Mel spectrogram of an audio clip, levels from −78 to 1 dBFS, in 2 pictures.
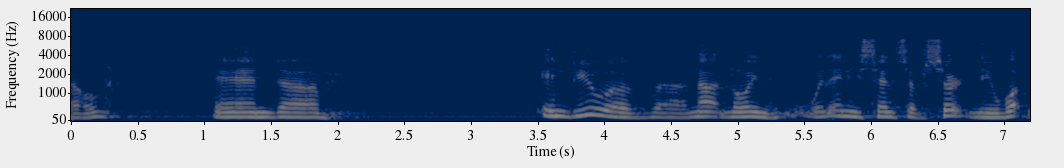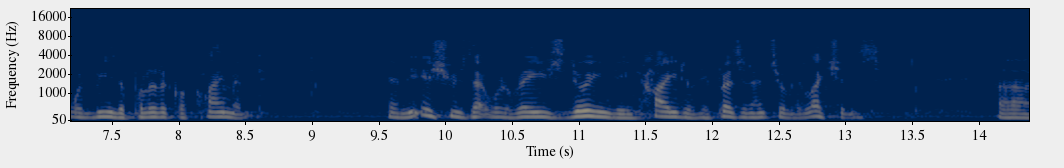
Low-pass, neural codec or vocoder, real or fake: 7.2 kHz; codec, 16 kHz, 16 kbps, FunCodec, trained on Chinese and English, 50 frames a second; fake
